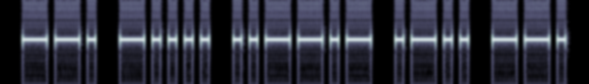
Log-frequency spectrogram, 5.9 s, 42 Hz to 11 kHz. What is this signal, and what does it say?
Morse code, heard as a keyed tone, about 15 wpm, 800 Hz. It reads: G6_LG
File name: morse mp3 / revision12-vitesse 14 mots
